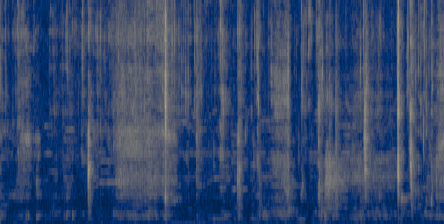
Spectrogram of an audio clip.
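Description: Close-up eating sounds of a person eating rice and smoked chicken fry by hand: wet chewing, mouth smacks and fingers squishing the rice, with irregular sharp clicks, the loudest near the end.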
